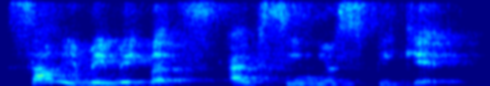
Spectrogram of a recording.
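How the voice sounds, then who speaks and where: A woman's voice: fairly high pitch, big pitch swings, moderate pace, darkish tone, echoey room. A woman hosting an interview, asking encouraging, leading questions in a casual manner. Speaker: interview host.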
